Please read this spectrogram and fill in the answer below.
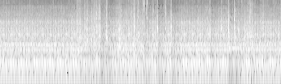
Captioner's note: crackling, crackling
